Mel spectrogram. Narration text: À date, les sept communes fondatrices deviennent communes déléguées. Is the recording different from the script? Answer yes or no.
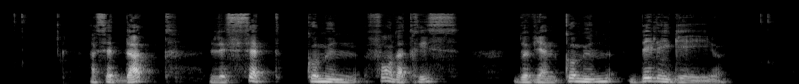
yes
